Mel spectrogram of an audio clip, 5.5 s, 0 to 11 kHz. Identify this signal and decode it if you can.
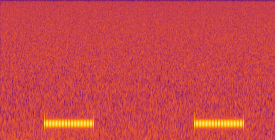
Telephone call progress tone (Japanese plan), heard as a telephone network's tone, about 380, 400, 420 Hz, 1 s on and 2 s off. Ringback tone.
